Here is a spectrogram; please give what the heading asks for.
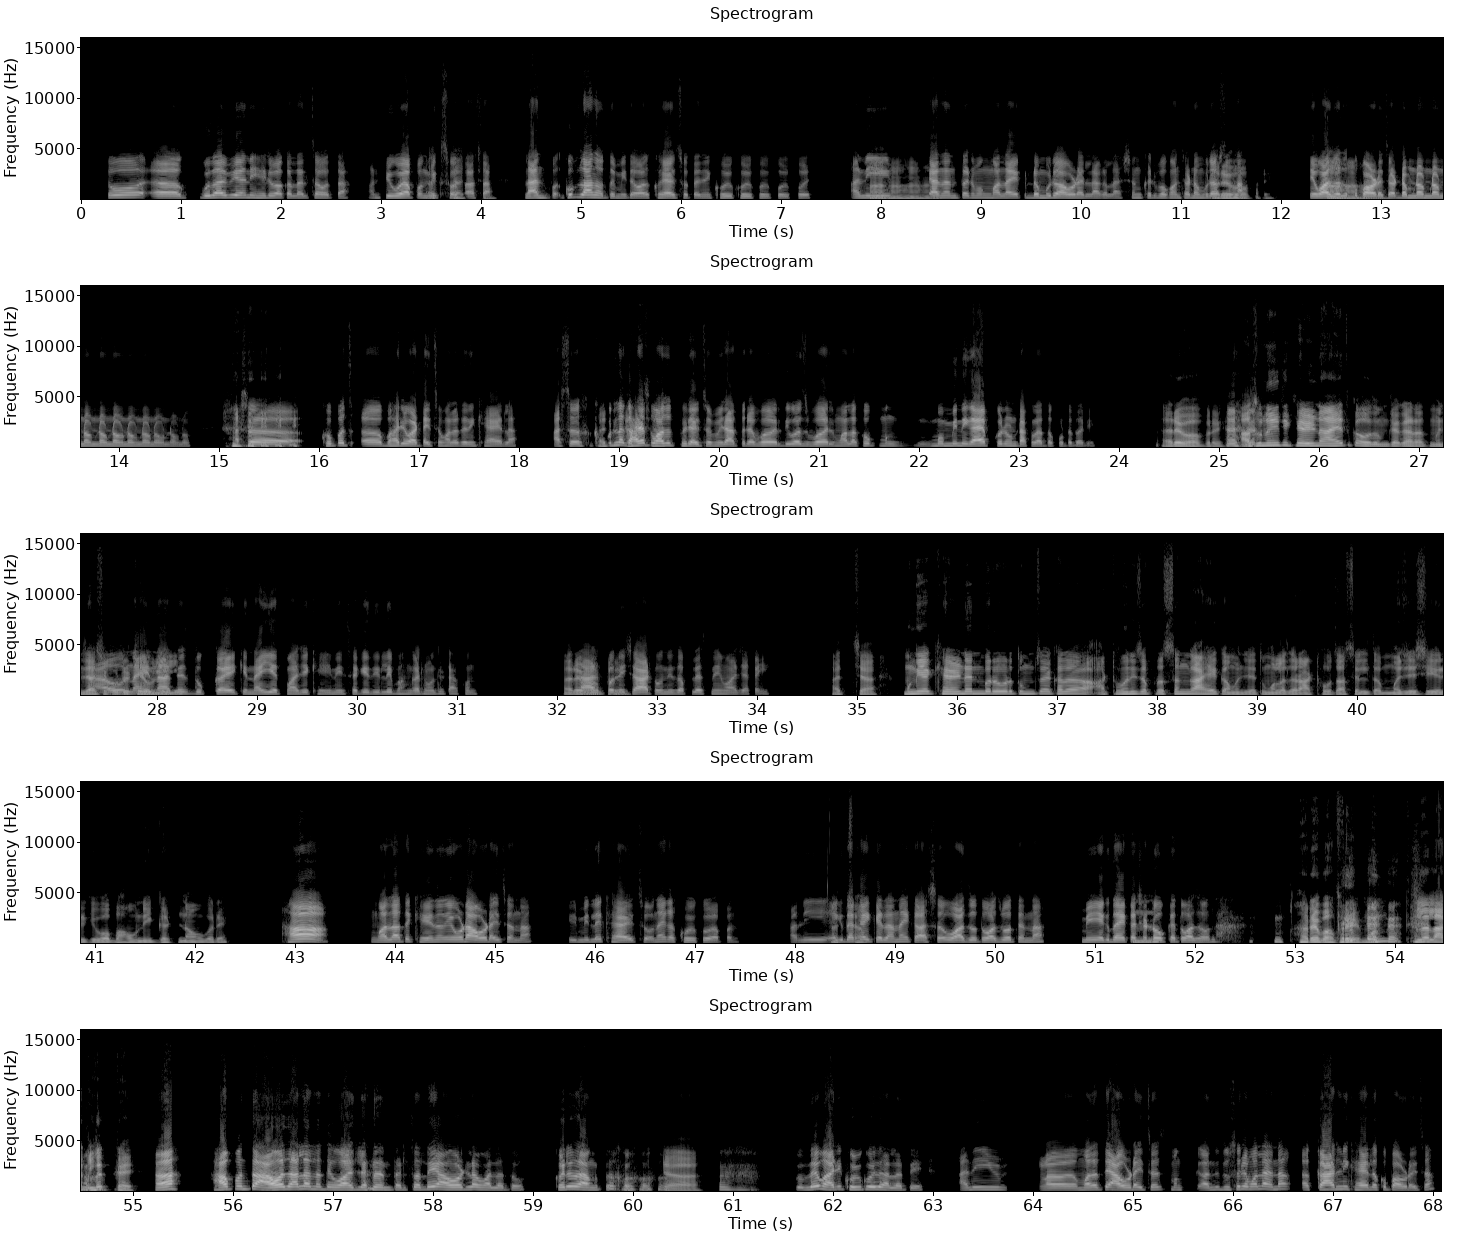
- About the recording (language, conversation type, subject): Marathi, podcast, बालपणी तुला कोणत्या खेळण्यांसोबत वेळ घालवायला सर्वात जास्त आवडायचं?
- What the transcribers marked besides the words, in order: chuckle; laughing while speaking: "असं क"; chuckle; other background noise; tapping; laughing while speaking: "अरे, बापरे! मग? त्याला लागलं का काय?"; laughing while speaking: "वाजवला"; chuckle; laughing while speaking: "वाजल्यानंतरचा"; laughing while speaking: "सांगतो"; chuckle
